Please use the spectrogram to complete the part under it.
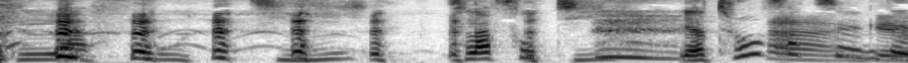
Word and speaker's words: clafoutis: Clafoutis. – Ja, men faktiskt, clafoutis.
